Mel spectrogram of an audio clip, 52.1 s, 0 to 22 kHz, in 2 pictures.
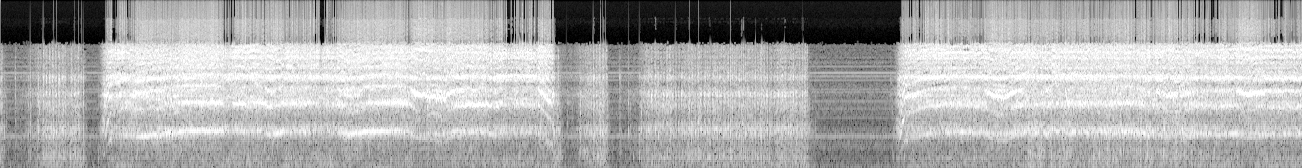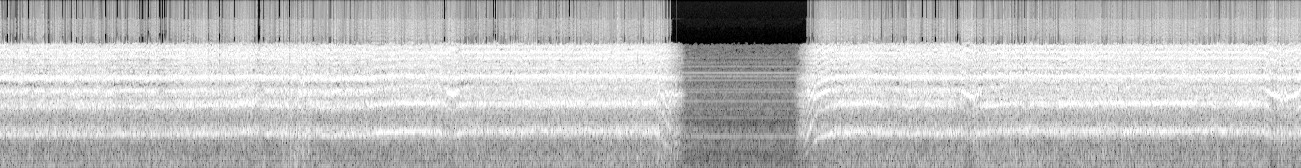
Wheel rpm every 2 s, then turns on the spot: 30, 160, 230, 230, 220, 110, 20, 40, 10, 190, 220, 230, 210, 210, 210, 220, 220, 230, 230, 170, 0, 160, 220, 230, 230, 230.
12-16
